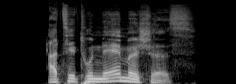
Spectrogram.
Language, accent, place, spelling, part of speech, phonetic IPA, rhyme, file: German, Germany, Berlin, acetonämisches, adjective, [ˌat͡setoˈnɛːmɪʃəs], -ɛːmɪʃəs, De-acetonämisches.ogg
- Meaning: strong/mixed nominative/accusative neuter singular of acetonämisch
